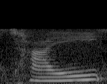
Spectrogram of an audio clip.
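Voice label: "cai5", Cantonese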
